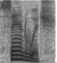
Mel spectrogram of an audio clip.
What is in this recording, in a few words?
"sandwich", en-us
